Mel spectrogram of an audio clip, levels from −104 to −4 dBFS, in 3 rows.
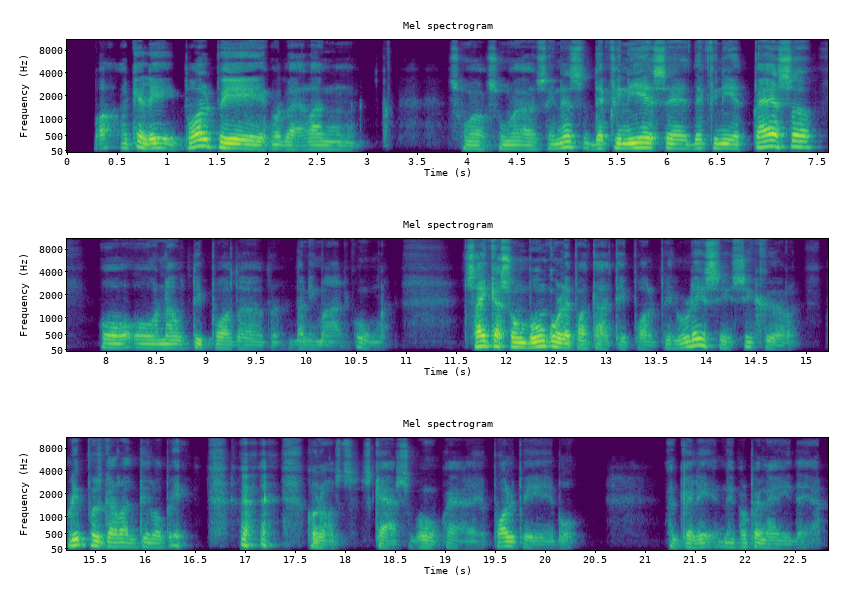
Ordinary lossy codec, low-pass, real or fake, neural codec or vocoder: none; none; real; none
